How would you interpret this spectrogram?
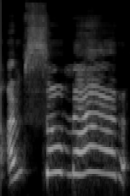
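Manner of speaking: "I'm so mad" in a very high, slow, cartoonish squeak after a laugh; squeaky mock whine. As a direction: squeal "I'm so mad" like a tantrum, tongue in cheek.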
